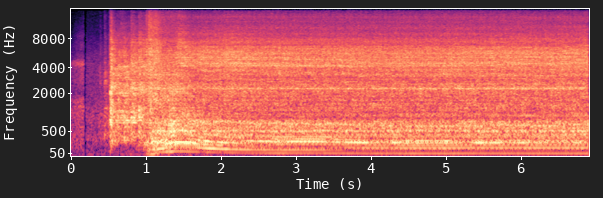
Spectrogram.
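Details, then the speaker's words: Toyota A90 Supra with blown turbo before replacement with a new 6-port turbo: engine settles into a fast idle with a harsh raspy hiss and rattle over the top; sounds terrible, failed turbocharger. "So I'll show you guys what the turbo sounds like right now. It sounds terrible, absolutely terrible."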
